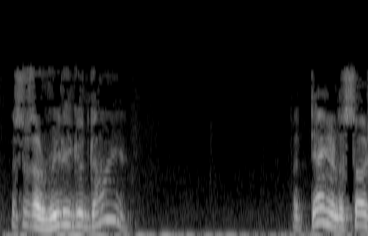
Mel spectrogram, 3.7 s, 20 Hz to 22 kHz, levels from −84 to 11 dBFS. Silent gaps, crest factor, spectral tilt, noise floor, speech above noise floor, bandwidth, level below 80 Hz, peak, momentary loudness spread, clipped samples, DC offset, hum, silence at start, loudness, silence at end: none; 18 dB; -6.5 dB/octave; -44 dBFS; 23 dB; 8 kHz; -52 dBFS; -6 dBFS; 21 LU; under 0.1%; under 0.1%; none; 0.05 s; -23 LUFS; 0 s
